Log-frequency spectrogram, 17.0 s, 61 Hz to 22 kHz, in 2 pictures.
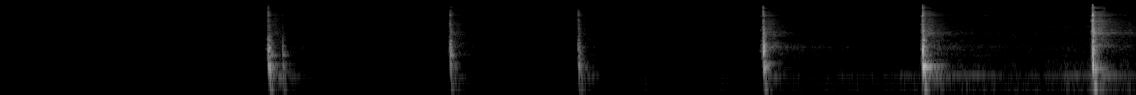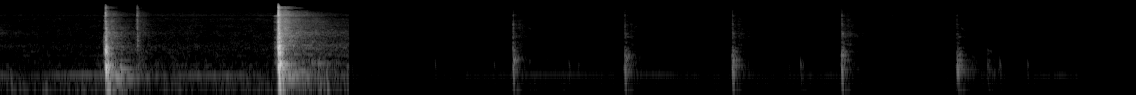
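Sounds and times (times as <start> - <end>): hand tool chopping wood: 9.3 - 9.6, 10.6 - 11.1.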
